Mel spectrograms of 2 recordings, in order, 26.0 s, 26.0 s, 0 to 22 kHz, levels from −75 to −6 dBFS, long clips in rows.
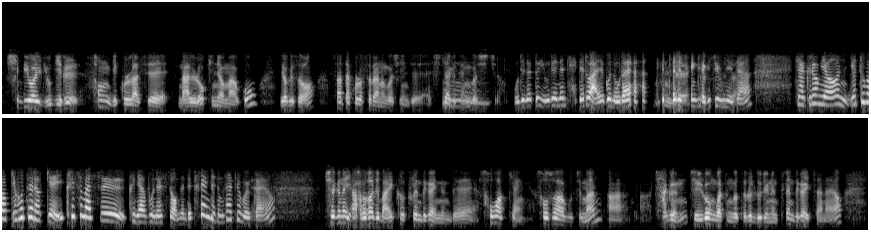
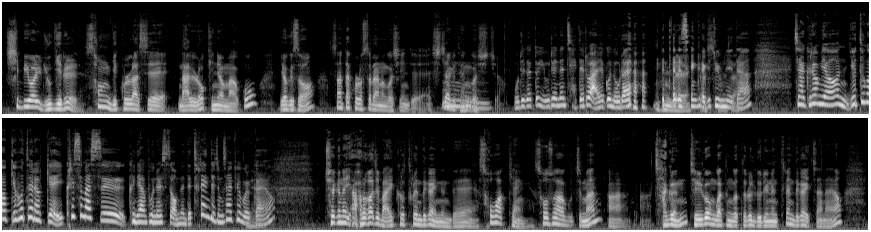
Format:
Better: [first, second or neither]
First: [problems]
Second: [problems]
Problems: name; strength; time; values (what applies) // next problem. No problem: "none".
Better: second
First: phone-call audio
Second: none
